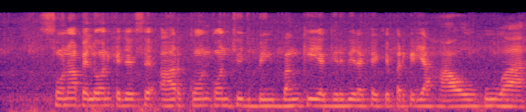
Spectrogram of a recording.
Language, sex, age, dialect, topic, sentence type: Maithili, male, 18-24, Angika, banking, question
